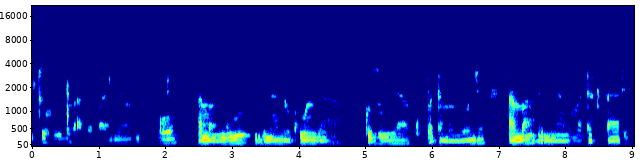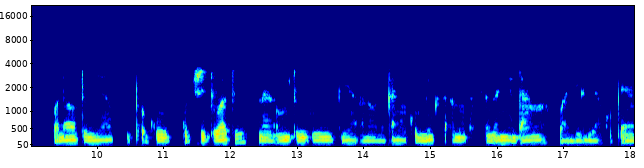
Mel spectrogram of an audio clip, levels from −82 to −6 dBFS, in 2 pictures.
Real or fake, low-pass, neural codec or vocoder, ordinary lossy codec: fake; 3.6 kHz; codec, 44.1 kHz, 7.8 kbps, DAC; MP3, 24 kbps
